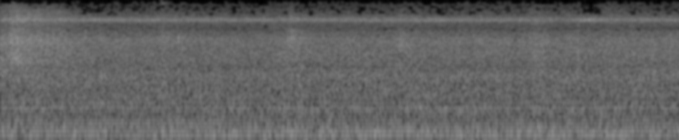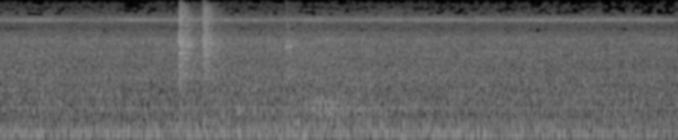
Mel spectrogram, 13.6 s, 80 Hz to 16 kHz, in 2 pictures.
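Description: FQ-FD-600 rotary air filter paper pleating machine running, a loud, steady mechanical noise from its scoring rollers and pleating mechanism, with two sharp clicks a little past halfway.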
